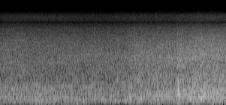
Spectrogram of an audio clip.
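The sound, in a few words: waves on the beach at Taiohae, Nuku Hiva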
